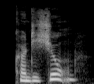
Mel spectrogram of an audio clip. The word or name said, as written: kondition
